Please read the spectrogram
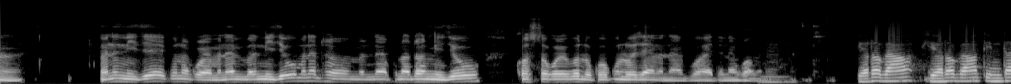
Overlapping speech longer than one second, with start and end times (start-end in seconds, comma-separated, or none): none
